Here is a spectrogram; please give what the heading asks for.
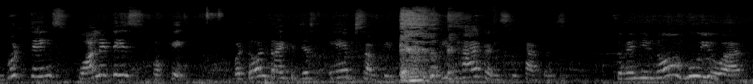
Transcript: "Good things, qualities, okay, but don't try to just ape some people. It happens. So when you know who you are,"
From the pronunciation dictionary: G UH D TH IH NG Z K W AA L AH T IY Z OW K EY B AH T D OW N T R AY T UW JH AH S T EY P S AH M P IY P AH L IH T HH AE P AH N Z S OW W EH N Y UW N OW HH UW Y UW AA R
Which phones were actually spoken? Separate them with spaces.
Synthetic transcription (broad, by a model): G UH D T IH NG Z K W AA L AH T IY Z OW K EY B AH T D OW N T R AY T UW JH AH S T EY B S AH M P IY P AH N IH T HH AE P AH N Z S OW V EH N Y UW N OW HH UW Y UW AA R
